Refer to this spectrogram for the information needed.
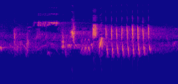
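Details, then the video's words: Springtime nightingale song: soft warbled notes build into a loud, evenly spaced series of about a dozen sharp repeated pulses, each roughly a twelfth of a second apart, over faint background twittering. "Nightingale singing"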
